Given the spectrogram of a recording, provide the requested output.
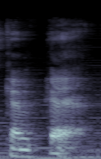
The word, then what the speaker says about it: compare: in the first syllable, the vowel there is a schwa sound. The sound you have between ka and ma is the schwa sound, which is the 12th vowel. Now, that sound is a weak vowel. And because it's a weak vowel, the stress doesn't fall on that syllable. It goes to the second syllable, which is why we have it as compare.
